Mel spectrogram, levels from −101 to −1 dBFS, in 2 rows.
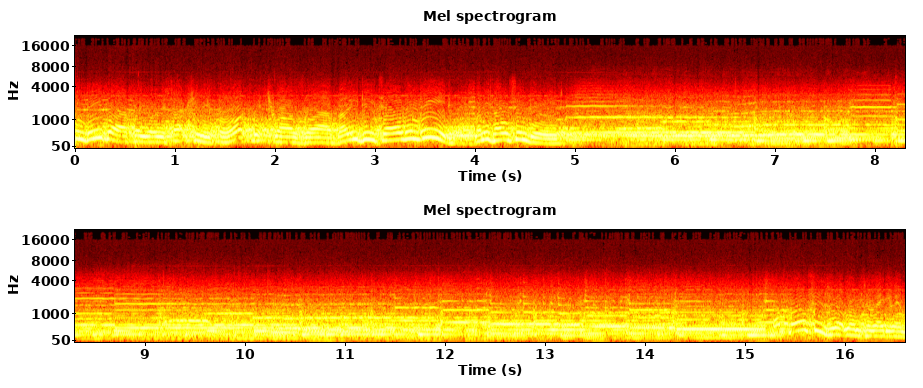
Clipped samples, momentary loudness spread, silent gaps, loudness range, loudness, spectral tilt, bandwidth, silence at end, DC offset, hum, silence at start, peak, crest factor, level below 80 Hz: under 0.1%; 3 LU; none; 2 LU; -12 LUFS; -10.5 dB/octave; 5 kHz; 0 s; under 0.1%; none; 0 s; -2 dBFS; 10 dB; -42 dBFS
